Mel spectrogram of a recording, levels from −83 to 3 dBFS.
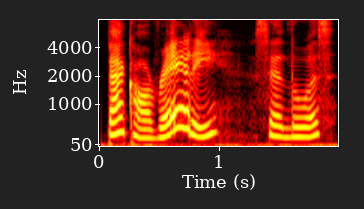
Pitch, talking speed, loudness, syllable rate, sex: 275 Hz, 120 wpm, -17 LUFS, 3.7 syllables/s, female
